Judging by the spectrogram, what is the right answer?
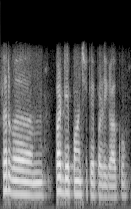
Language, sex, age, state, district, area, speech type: Urdu, male, 18-30, Jammu and Kashmir, Srinagar, urban, conversation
